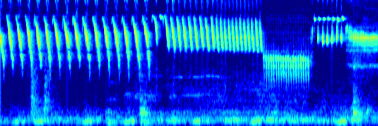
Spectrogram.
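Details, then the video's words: Yorkshire canary singing a training song: rapid, high, sweeping whistled trills repeated about three per second, then a fast buzzy rattle, a lower steady rolling trill, and bright high notes to close. "Yorkshire canary singing! The best canary training song"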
